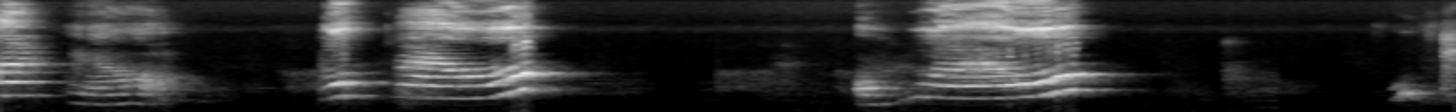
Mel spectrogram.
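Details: A parrot talks in two clear, speech-like phrases, each with rising and bending harmonic tones lasting about a second, separated by a pause, inside a small room.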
